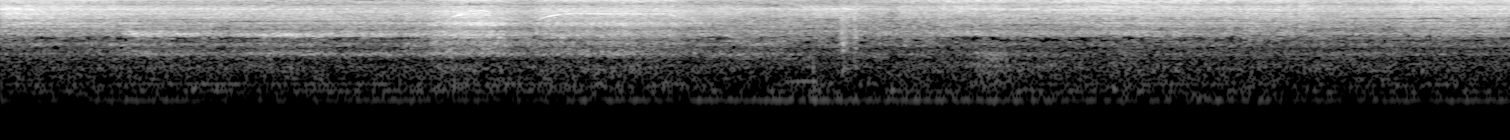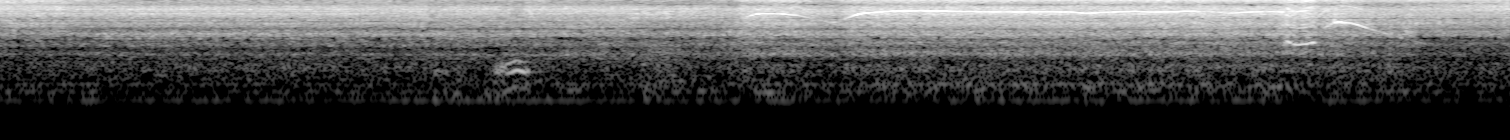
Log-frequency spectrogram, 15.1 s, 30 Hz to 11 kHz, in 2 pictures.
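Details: Steady high hiss of air and water spray with brief high-pitched whines: a high-speed dental handpiece with a 557 bur preparing tooth number 6 under rubber dam.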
